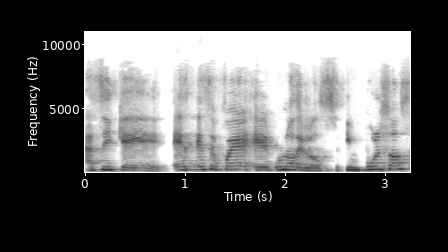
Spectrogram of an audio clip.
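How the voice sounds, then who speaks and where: With a quiet background behind her, a woman is talking. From Bolivia. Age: 40s. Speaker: civil engineer and network marketing consultant; guest. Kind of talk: personal testimony. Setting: video call. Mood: warm, heartfelt. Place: home room. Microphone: video call.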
